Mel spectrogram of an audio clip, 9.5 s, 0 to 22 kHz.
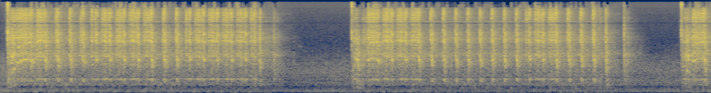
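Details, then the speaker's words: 2008 Roketa Sicily 150 scooter: two bursts of fast, even starter cranking with no firing; won't start even after vacuum lines were cut to two. Owner suspects an air leak. "all right so as you can see it's still not starting it's still not wanting to uh work correctly"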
